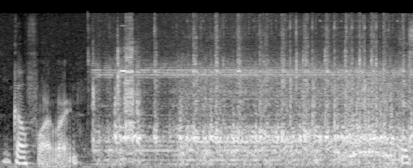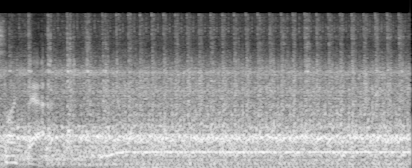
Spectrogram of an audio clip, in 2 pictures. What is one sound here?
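A sewing machine runs steadily, its needle stitching rapidly.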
